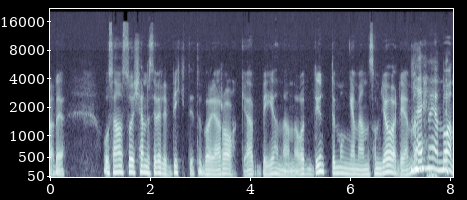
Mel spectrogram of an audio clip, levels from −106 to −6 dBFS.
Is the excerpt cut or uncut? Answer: uncut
